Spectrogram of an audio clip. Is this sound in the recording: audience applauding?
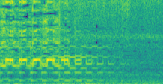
no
